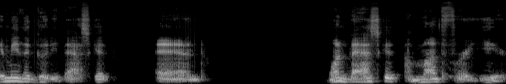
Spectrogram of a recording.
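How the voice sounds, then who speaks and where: Using a raspy, put-on character voice, a man speaks at a medium pitch and moderate pace with very wide pitch swings and long, frequent pauses. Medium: read story. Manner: casual, wisecracking.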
